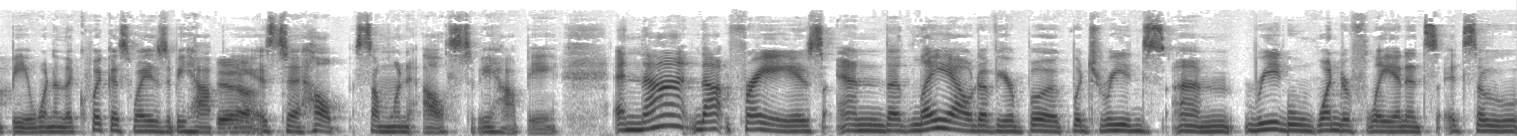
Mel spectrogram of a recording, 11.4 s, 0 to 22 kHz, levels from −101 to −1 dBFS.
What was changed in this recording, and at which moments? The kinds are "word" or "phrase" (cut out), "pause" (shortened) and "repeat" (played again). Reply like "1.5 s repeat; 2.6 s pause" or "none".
9.7 s word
